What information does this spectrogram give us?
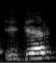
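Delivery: Y said as French "i-grec"; French letter name. Shown as a demonstration. Teacher naming the extra French vowel, Y as "i-grec". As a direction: say Y the French way, "ee-grek".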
